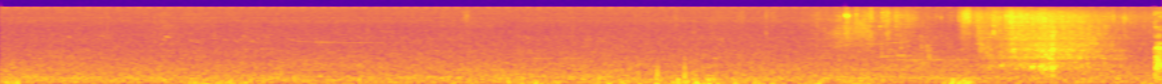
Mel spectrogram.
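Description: Wind buffeting the microphone with a steady low rumble, then near the end a short hissing splash as a thrown cast net lands on the water.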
